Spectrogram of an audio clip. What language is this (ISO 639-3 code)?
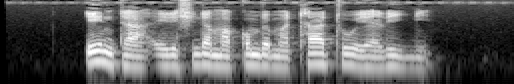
swa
